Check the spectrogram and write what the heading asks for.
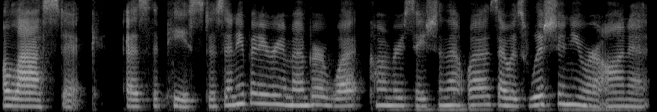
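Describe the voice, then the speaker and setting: A woman's voice: mid-range voice, steady tone, moderate pace. A woman hosting a casual group chat, encouraging and full of questions. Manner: encouraging, asks many questions.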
